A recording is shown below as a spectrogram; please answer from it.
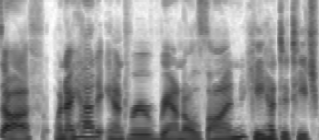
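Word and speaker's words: Rannells: Okay, first off, when I had Andrew Ran on, he had to teach me. He was like, "It's ran rhymes with panels."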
